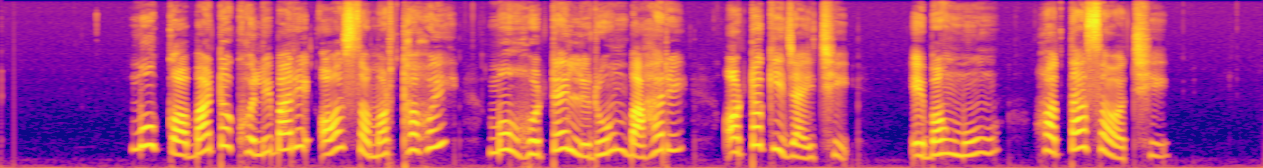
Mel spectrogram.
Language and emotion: Odia, sad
